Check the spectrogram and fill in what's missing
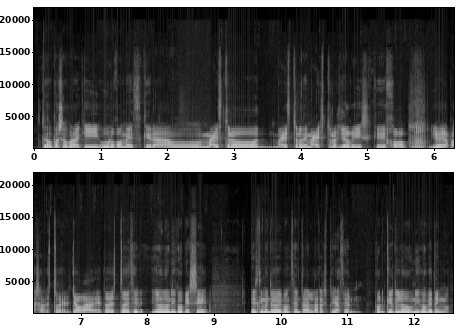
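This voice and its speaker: A man's voice: fairly low pitch, steady tone, a little fast, creaky. A man hosting a podcast interview, curious, asking short follow-up questions. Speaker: podcast host. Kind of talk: conversational interviewing.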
